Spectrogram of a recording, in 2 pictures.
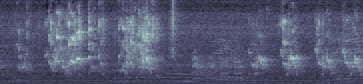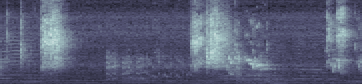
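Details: Caged budgies keep up a noisy chatter of rasping squawks and short chirps in uneven clusters, roughly every second, with a few louder harsh calls. They are housed in a wooden cage with a chick inside the nesting box, following the male's death.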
